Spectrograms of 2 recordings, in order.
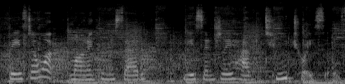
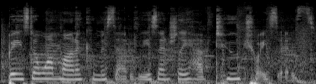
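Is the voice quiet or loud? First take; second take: quiet; loud. First: The voice is quiet and low in volume. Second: The voice is louder and right against the microphone. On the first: The speaker calls it wrong. "I think you need to do her voice a bit louder" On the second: The speaker calls it right. "rub your lips against the microphone"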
